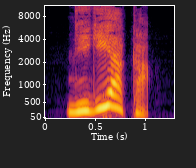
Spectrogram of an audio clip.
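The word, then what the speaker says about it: にぎやか: Nigiyaka. – Bustling, busy, lively. – Nigiyaka, nigiyaka. – Rising on the second syllable gi, coming down on the third syllable ya and staying low.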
